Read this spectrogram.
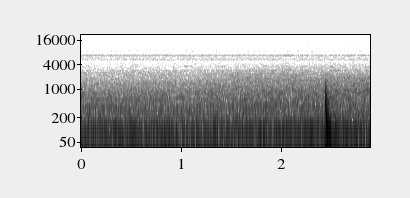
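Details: Aftermarket stereo in a 2013-2017 Honda Accord gives a single soft pop in the speakers, louder in the rear, on power-up; caused by the noise cancellation module under the radio, and unplugging it fixed it.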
